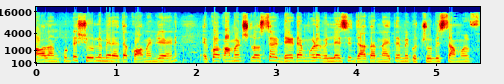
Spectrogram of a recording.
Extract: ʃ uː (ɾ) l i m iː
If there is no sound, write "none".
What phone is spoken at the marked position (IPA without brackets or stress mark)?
ɾ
